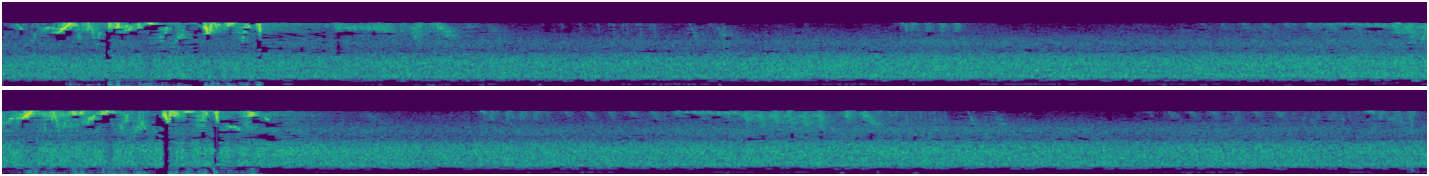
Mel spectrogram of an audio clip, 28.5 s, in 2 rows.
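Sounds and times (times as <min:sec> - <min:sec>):
Dunnock song, Prunella modularis, thin high twittering: 0:00.0 - 0:05.1, 0:05.8 - 0:07.4, 0:08.9 - 0:09.8, 0:12.0 - 0:18.0, 0:18.9 - 0:24.4, 0:25.6 - 0:28.5.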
